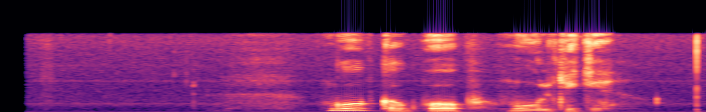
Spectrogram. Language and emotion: Russian, sad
